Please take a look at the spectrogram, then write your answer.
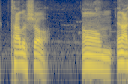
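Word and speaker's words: Shough: Tyler Shaw. Tyler Shaw.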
